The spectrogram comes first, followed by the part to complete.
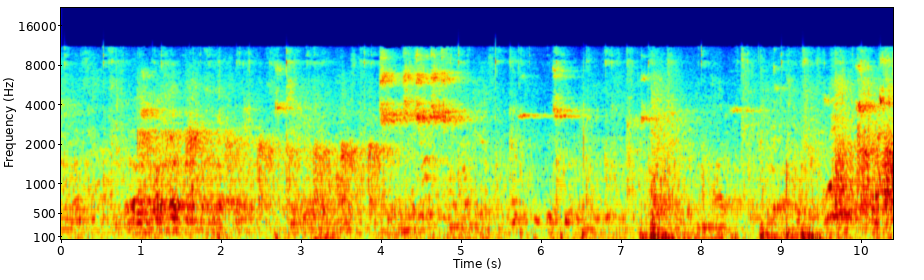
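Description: Table tennis balls clicking off bats and tables during rallies at several tables, echoing in a large hall, over a murmur of voices.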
